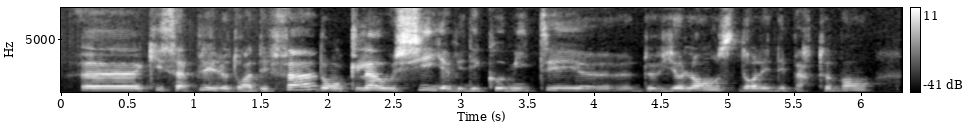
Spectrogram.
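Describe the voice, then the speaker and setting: A woman of medium pitch at a fairly slow pace, with noticeable background noise. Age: 60s. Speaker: retiree. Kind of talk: interview testimony.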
